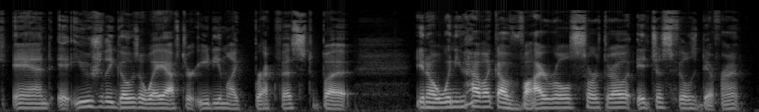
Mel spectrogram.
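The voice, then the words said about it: Slightly raspy voice. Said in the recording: “you may be able to tell my, my by my voice that's a little bit raspy today”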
